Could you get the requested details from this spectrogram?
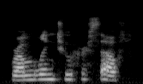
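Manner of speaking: usual speaking voice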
